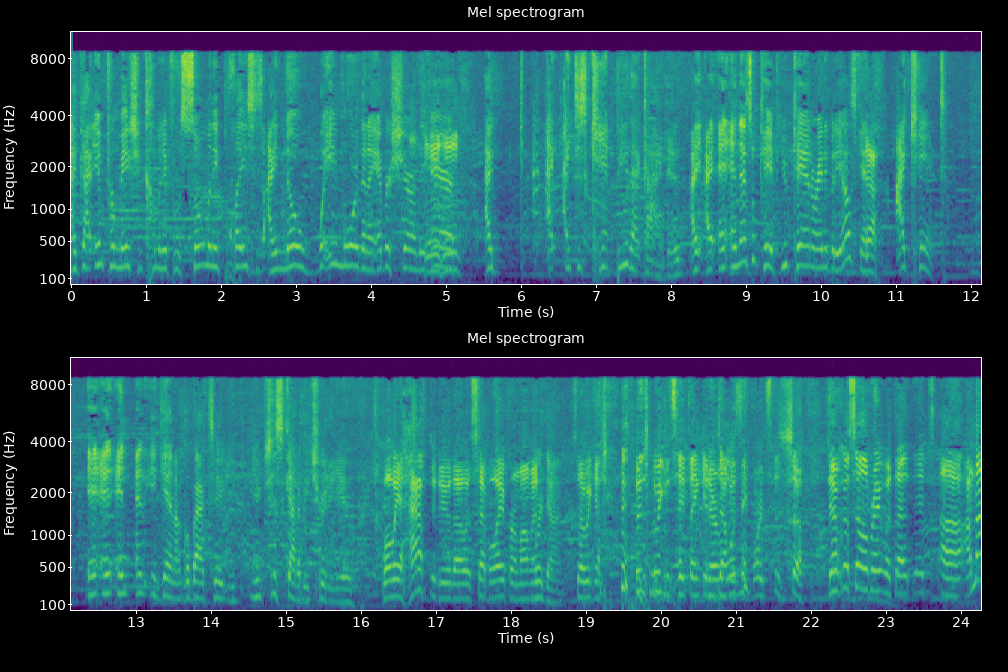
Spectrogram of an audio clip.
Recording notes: live from Hooters celebrating The Opening Drive's Anniversary party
